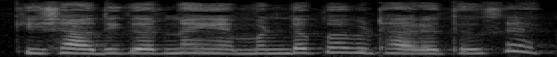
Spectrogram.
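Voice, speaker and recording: A woman's voice: high voice, steady tone, fast talker, creaky, warm tone. A woman voicing an older female teacher, a gossipy matchmaker who chatters in a scandalized way while telling a story. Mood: indignant. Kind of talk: storytelling role-play.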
